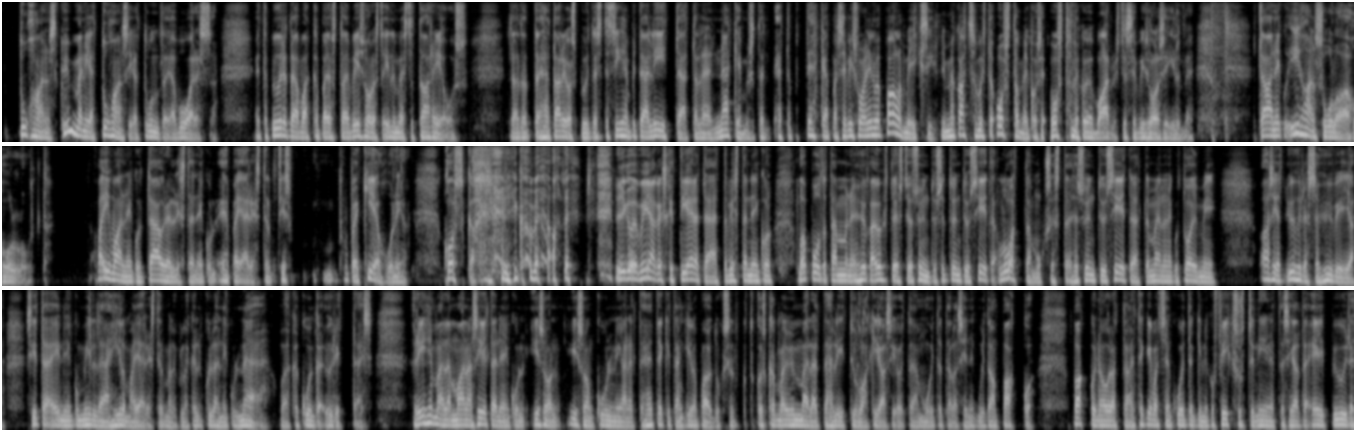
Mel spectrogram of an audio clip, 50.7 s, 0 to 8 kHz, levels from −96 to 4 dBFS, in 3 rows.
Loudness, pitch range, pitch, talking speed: -28 LUFS, 100-125 Hz, 110 Hz, 165 wpm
